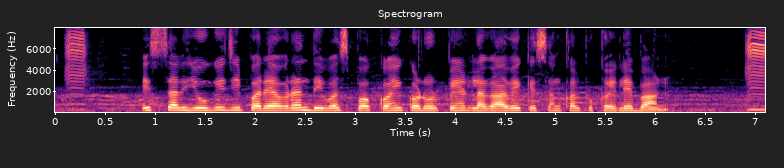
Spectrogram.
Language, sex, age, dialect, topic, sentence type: Bhojpuri, female, 25-30, Northern, agriculture, statement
